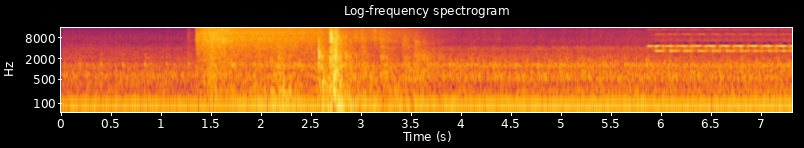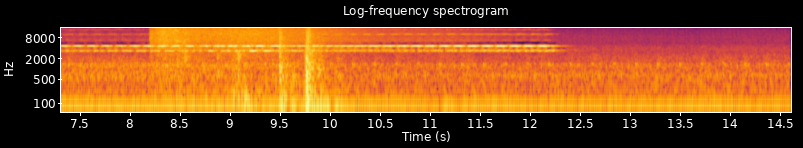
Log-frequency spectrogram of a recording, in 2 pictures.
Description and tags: bus door opening and closing at bus stop
Sound of doors opening and closing at bus stop with alarm and without ambient noise of passengers.
alarm, bus, bus-stop, close, door, open, transportation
